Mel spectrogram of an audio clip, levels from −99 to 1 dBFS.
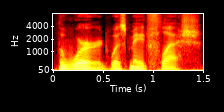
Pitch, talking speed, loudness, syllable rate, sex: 100 Hz, 200 wpm, -17 LUFS, 3.6 syllables/s, male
